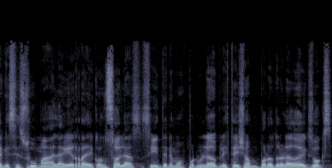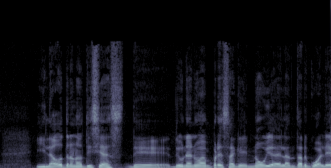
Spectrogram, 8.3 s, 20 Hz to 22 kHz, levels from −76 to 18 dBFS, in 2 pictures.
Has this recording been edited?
no; 0 cuts

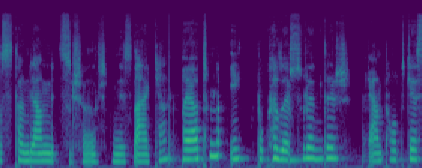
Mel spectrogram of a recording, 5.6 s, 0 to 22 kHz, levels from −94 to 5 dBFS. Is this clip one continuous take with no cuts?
no; 3 cuts; at 0.9 s, 3.3 s, 3.9 s

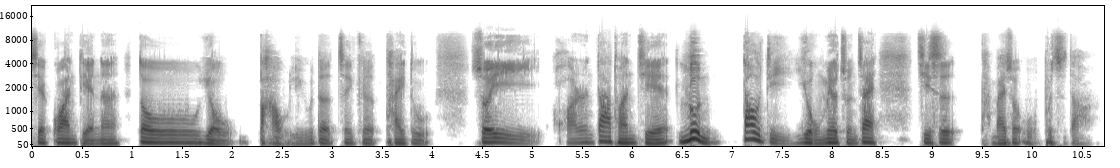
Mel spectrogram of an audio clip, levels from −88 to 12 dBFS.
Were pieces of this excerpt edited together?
yes; 1 cut; at 1.0 s

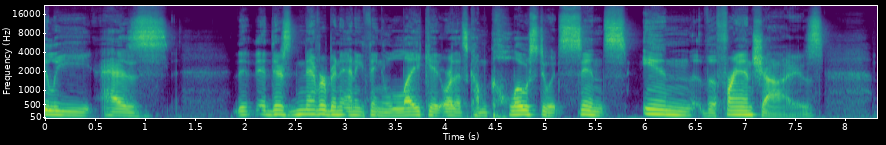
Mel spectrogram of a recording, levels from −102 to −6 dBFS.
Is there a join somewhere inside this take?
no; 0 cuts

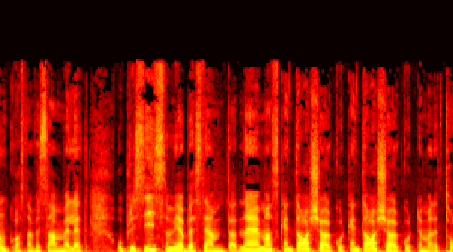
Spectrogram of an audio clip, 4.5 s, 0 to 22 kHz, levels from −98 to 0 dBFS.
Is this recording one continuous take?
no; 2 cuts; at 2.6 s, 3.5 s

